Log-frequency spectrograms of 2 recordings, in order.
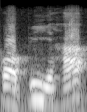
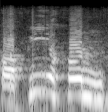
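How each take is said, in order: First: The word ends with a plain 'a' sound. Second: The word ends with the sound 'un'. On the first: The adjective follows the indeclinable surface form. "kobiha memandang dohirnya di mana rojula di sini dimabnikan" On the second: The adjective follows the nominative subject status. "bisa dibaca kobihun ya, kobihun memandang ibtidaknya menjadi rofa"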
